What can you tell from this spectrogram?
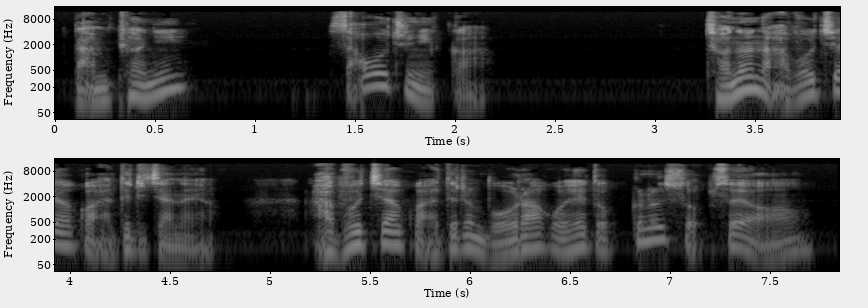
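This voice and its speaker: Addressing an audience on marriage and family, a middle-aged speaker from South Korea's Jeolla region tells stories and poses questions to listeners. He has a fairly low, husky voice, recorded with no room sound.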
